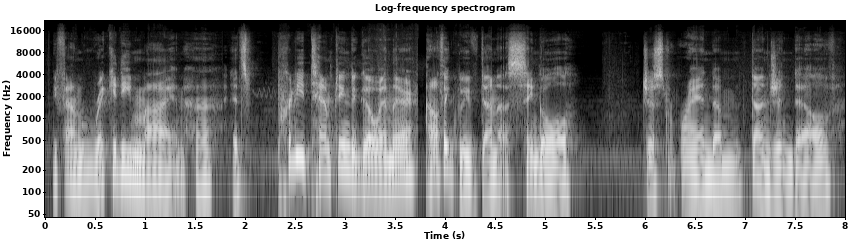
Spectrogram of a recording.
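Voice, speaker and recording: A man's voice: on the low side, animated, soft background music. Congested guy chatting over gameplay. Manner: easygoing, chatty, quick laughs. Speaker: game commentator. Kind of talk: casual let's-play commentary.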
